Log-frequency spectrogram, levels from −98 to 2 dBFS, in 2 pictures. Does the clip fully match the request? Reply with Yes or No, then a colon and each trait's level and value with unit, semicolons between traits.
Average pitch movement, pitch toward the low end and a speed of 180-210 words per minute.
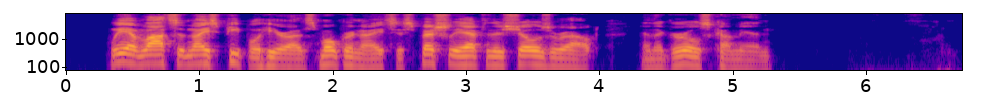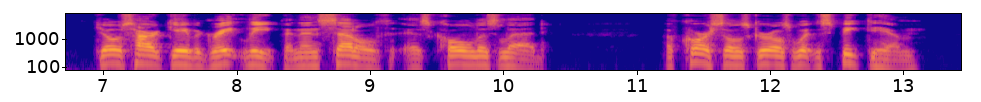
Yes: average, 3.9 semitones; low, 120 Hz; average, 190 wpm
